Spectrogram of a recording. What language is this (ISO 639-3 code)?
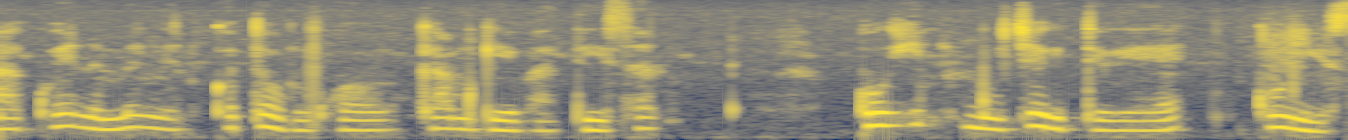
kln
